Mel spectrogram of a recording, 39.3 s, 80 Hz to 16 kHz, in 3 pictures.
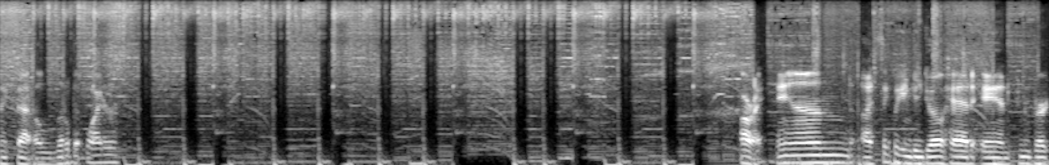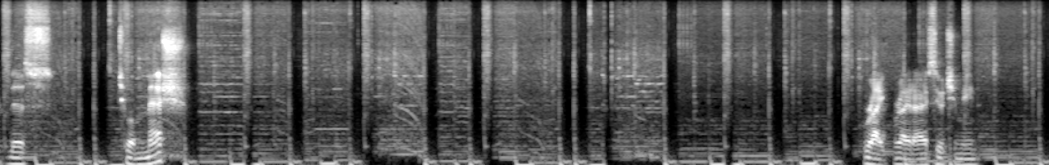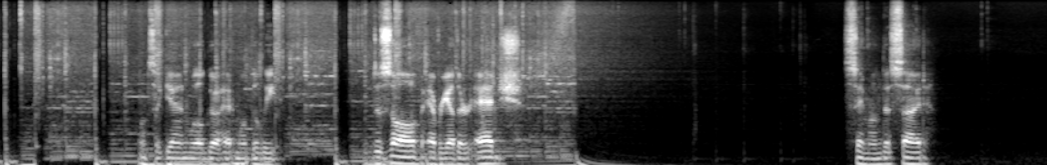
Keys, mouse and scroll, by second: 2.6 click, 2.8 middle click, 3.3 Tab, 3.6 click, 3.9 middle click, 4.5 middle click, 5.0 middle click, 5.5 middle click, 6.7 middle click, 7.8 click, 8.2 middle click, 8.8 middle click, 9.6 middle click, 11.3 middle click, 11.7 middle click, 12.5-17.6 drag, 22.5 middle click, 22.9 middle click, 23.3 shift+middle click, 24.2 middle click, 24.9 middle click, 25.3 middle click, 26.0 click, 26.3 Tab, 27.4 2, 28.5 click, 28.8 middle click, 29.6 alt+click, 29.9 middle click, 30.9 alt+shift+click, 32.8 alt+shift+click, 34.7 alt+shift+click, 35.1 middle click, 35.9 middle click, 38.4 alt+shift+click.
